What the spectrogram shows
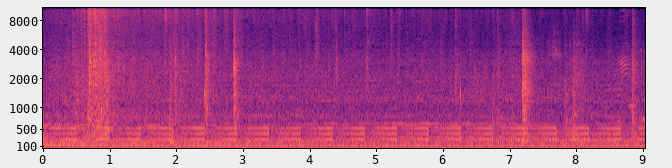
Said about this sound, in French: On entend les, euh, langoustines qui frétillent.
